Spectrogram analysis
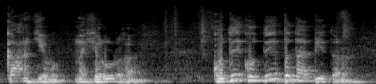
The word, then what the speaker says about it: Харків: Потім він трясеться бусом у Харків, дивуючись, що пастор вчив його вимовляти Карків, а місто насправді називається Харків.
